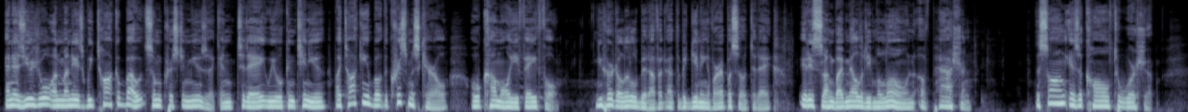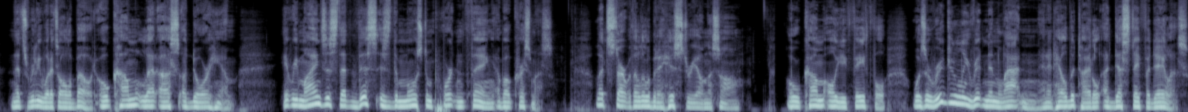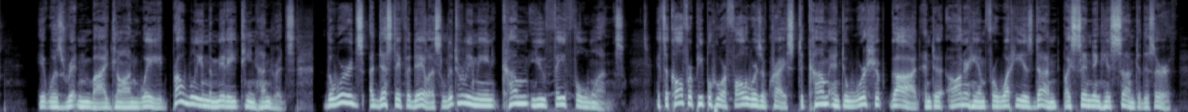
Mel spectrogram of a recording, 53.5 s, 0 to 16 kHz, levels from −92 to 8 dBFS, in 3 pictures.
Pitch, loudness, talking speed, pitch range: 130 Hz, -19 LUFS, 180 wpm, 115-150 Hz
